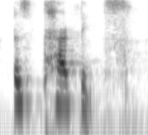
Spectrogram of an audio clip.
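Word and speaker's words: aesthetics: ठीक है, ई में किया जाता है AE का उच्चारण। जैसे AE आयन, तो इसे बोलेंगे एयन, इयन, इयन। ठीक है, EASTETHETICS, एस्थेटिक्स, एस्थेटिक्स, ई।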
